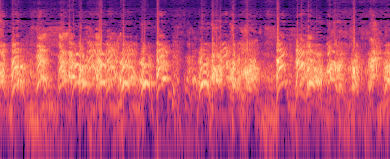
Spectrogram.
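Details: A dog fight, with rapid overlapping barks and growling snarls in short bursts about every half second and a harsh, chaotic texture.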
